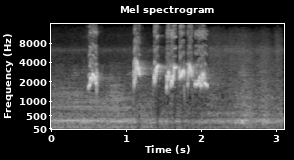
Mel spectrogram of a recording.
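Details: Kept red-whiskered bulbul in morning song training, double-note wild style: one clear chirp, then a fast string of about six warbled, up-and-down whistles, ending abruptly against faint background hum.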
